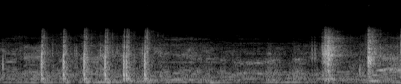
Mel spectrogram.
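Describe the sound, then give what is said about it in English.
A quick run of six sharp knocks on a door in a steady rhythm, then a pause and two more separate raps, distinct. “Just knock on the door, monsieur.”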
